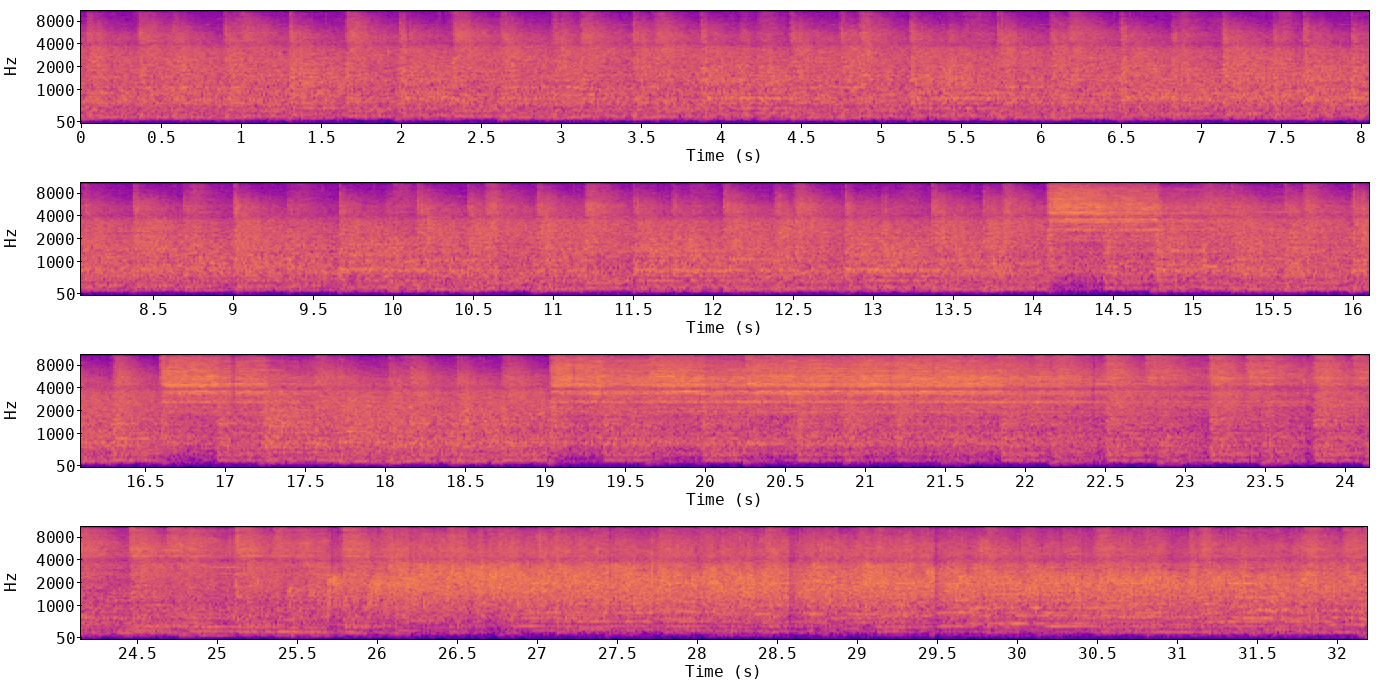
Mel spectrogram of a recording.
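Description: A junior high school jazz big band playing live, drum kit under a brass and saxophone ensemble, heard from the auditorium seats. The band plays on without a break and grows brighter and fuller in the last few seconds.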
